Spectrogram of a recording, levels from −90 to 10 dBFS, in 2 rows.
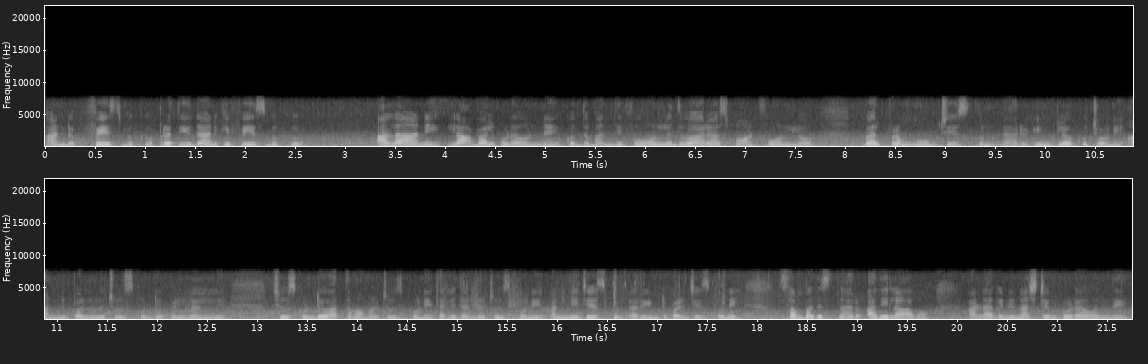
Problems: constant background noise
